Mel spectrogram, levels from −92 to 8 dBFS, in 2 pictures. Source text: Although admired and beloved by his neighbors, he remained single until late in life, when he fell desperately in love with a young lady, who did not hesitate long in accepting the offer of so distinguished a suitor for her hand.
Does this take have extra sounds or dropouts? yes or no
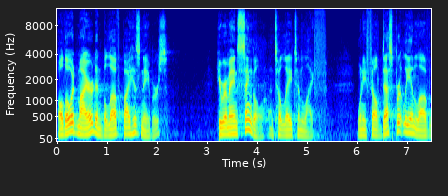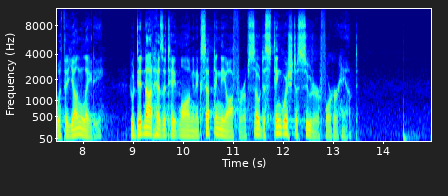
yes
